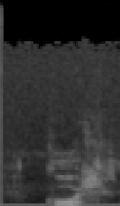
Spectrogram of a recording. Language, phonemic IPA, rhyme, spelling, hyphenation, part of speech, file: Dutch, /koːr/, -oːr, koor, koor, noun, Nl-koor.ogg
- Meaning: 1. choir, vocal ensemble 2. choir, part of a church building 3. chorus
